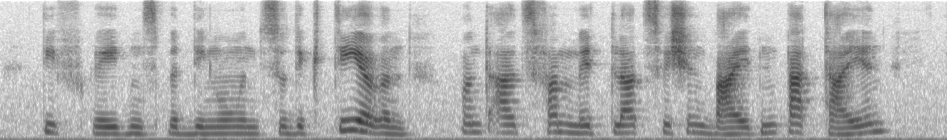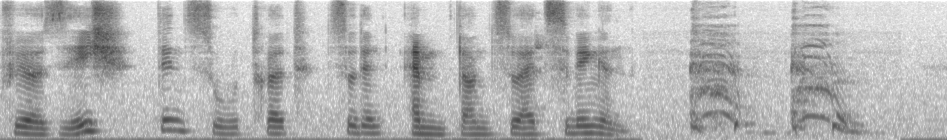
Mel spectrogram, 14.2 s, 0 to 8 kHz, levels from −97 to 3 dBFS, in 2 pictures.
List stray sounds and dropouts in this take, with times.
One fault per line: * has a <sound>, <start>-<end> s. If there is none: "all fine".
* has a cough, 12.3-13.8 s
